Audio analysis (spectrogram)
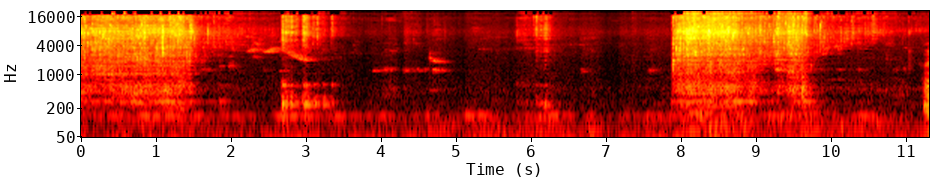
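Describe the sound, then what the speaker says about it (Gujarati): Water gushes from a tap into a pressure cooker holding cut potatoes in two loud bursts, with a quiet pause of faint drips and clinks between them. "પછી આપણે તેમાં બટેટા ડૂબે એટલું પાણી નાખીશું"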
